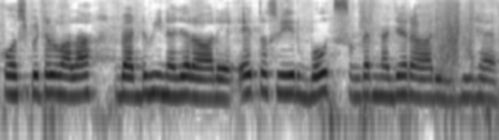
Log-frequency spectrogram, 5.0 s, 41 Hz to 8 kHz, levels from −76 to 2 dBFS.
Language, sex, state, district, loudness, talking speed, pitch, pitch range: Punjabi, male, Punjab, Fazilka, -14 LUFS, 190 wpm, 225 Hz, 210-235 Hz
